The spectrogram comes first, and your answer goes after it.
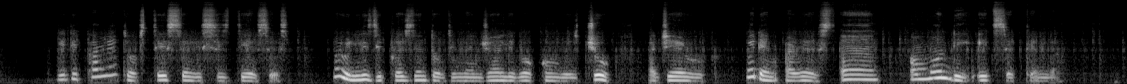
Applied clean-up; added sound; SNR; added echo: neural mask model RNNoise.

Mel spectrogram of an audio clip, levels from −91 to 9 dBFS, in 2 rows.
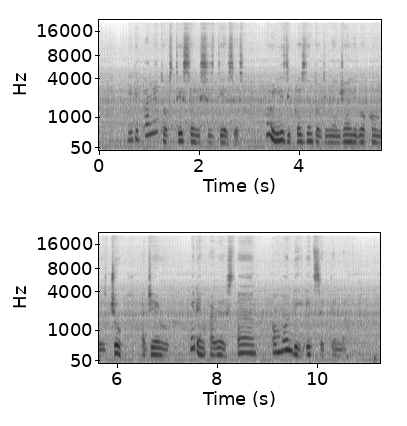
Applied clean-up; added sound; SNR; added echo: none; Engine / Vehicle; 16 dB; none.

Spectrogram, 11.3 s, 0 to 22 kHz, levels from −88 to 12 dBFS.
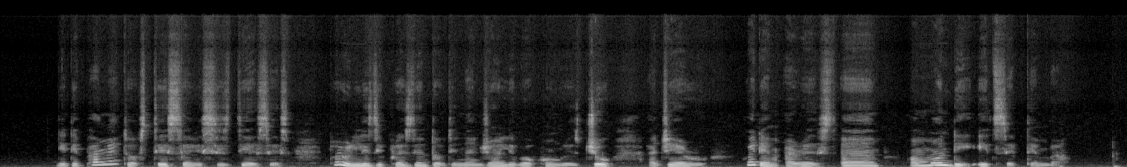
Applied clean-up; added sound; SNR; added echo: none; none; none; none.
